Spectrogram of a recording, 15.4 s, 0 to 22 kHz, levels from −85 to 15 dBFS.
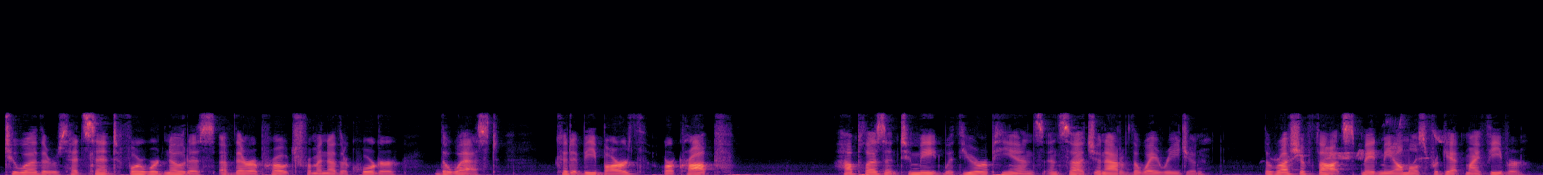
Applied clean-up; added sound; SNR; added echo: neural separator model SepFormer DNS4.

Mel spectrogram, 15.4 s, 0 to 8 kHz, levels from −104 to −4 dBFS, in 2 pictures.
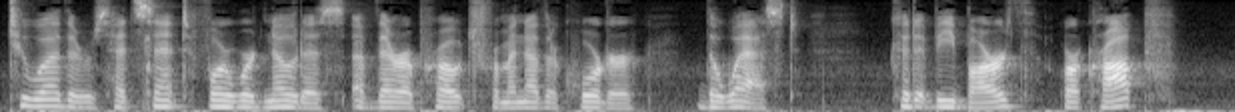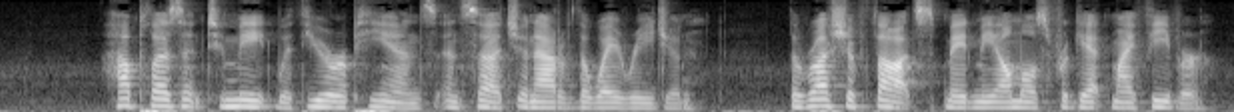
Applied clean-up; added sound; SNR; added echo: none; none; none; none.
